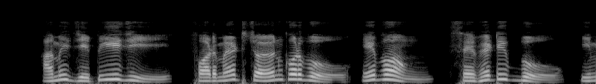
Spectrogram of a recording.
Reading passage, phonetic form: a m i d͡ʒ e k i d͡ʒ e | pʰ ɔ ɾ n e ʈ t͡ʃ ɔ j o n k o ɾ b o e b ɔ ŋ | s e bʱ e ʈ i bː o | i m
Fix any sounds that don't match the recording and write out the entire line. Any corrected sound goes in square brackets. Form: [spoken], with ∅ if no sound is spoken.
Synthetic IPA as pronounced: a m i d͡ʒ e [p] i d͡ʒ [i] | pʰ ɔ ɾ [m] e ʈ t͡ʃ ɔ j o n k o ɾ b o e b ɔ ŋ | s e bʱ e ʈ i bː o | i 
